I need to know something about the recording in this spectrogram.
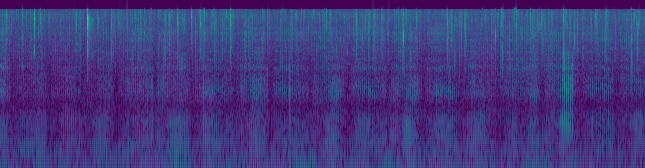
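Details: Domestic cat purring steadily, a low rumbling purr that swells and fades with each breath about every second, while a crackling fireplace pops and snaps throughout.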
